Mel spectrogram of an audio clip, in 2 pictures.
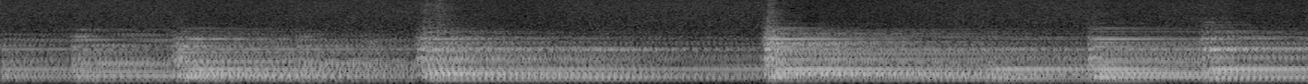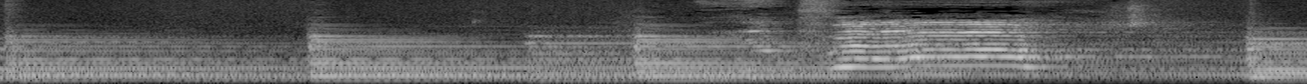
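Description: Digital piano playing a slow intro of sustained chords, struck about once a second. A woman's singing voice comes in near the end.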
